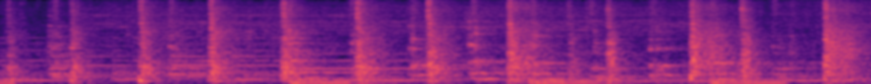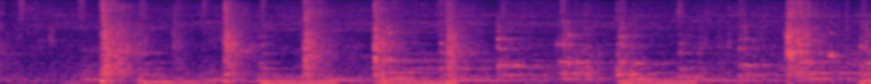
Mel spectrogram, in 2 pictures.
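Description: Background music with a repeating bass line, over which come many sharp taps: a hammer striking a steel punch to drive a clock movement out of its wooden case.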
